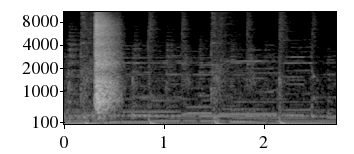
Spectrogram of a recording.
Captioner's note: upbeat music; claps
